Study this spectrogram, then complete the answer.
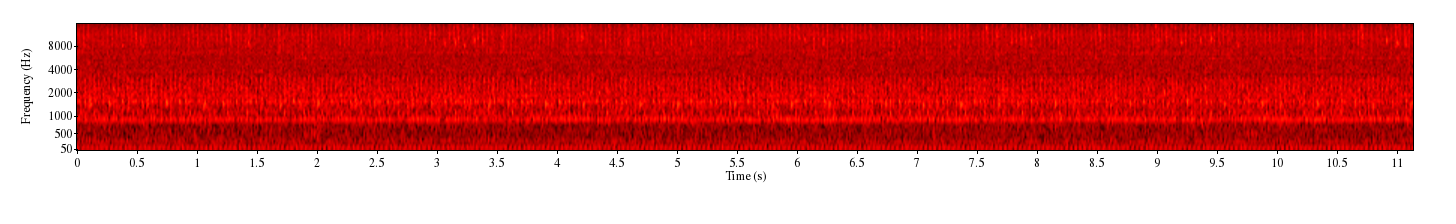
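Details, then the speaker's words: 1972 Datsun 510, L20B carbureted engine, after vacuum leak fix, idle adjusted before mixture adjustment: steady, even low idle with smooth regular beat, no misses or hunting; very stable normal idle. "it's very stable now that I got that done I'll go ahead and try to adjust the fuel mixture setting"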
